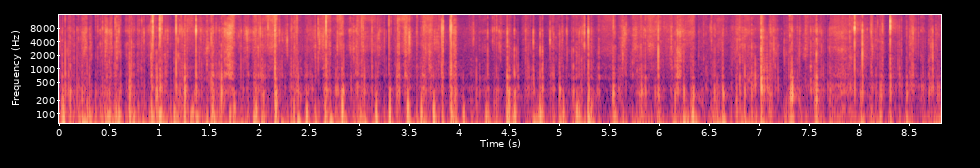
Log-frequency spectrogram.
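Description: Long nails tap and scratch on the cover of a blue cloth-bound hardcover book. The result is a dense, continuous run of quick, dry taps mixed with soft scratching, heavy in low thuds, with each tap dying away almost instantly.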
